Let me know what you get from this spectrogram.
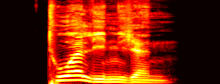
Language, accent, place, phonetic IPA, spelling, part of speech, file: German, Germany, Berlin, [ˈtoːɐ̯ˌliːni̯ən], Torlinien, noun, De-Torlinien.ogg
- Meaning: plural of Torlinie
